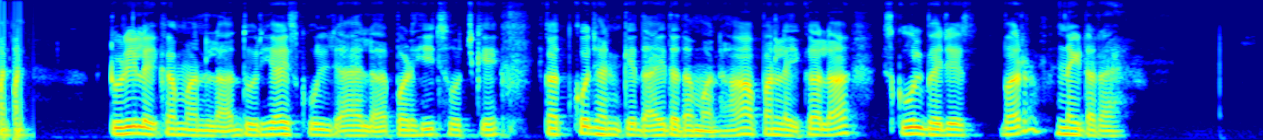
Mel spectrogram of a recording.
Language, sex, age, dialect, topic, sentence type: Chhattisgarhi, male, 18-24, Western/Budati/Khatahi, banking, statement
